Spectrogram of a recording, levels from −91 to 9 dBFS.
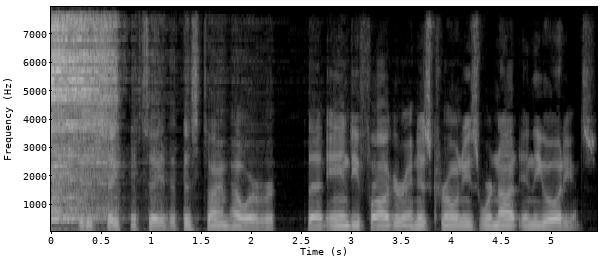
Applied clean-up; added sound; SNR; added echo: neural mask model RNNoise.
